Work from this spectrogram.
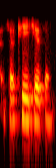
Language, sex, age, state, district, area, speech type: Hindi, female, 18-30, Uttar Pradesh, Pratapgarh, rural, conversation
